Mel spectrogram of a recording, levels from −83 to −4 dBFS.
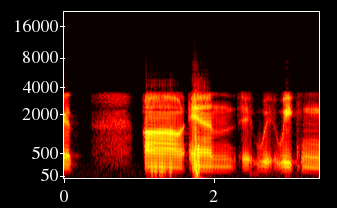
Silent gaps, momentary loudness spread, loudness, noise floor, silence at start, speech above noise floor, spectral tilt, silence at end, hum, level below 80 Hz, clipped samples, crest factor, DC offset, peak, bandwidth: none; 19 LU; -23 LUFS; -52 dBFS; 0 s; 28 dB; -6 dB/octave; 0 s; none; -56 dBFS; under 0.1%; 20 dB; under 0.1%; -4 dBFS; 8 kHz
